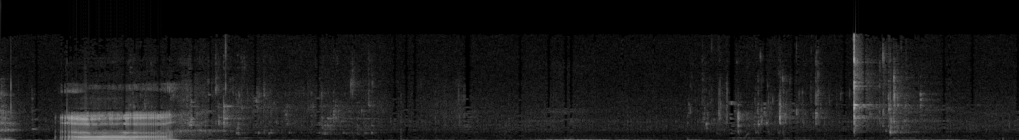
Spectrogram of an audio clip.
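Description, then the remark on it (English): A loud, brief pour of liquid into a glass, its gurgling tone rising in pitch as it fills, followed by faint drips and light clinks. “You're pouring a lot for yourself.”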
